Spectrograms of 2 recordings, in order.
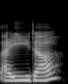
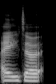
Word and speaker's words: Aida: So I think it's actually pronounced Aida, which is a opera. It's set on the banks of the Nile.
